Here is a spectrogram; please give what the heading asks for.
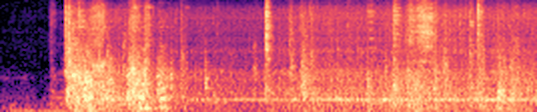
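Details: Brunswick GSX pinsetter cycling after its stroke limiter shock absorber and worn top plate bushings were replaced: it clunks into motion, then settles into a steady motor hum with light, regular clatter and no banging; it cycles cleanly.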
